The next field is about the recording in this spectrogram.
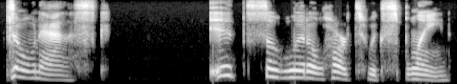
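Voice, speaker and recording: A woman voicing an earnest male shaman warrior, a patient mentor who explains things in a measured, serious way. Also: mid-range voice, expressive, no room sound. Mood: explaining.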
